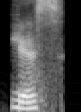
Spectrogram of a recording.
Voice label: "eyas", Indian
